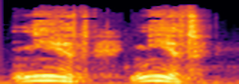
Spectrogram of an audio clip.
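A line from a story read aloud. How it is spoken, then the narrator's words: Sobbing. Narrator (Russian): всхлипнул Денис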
